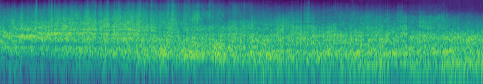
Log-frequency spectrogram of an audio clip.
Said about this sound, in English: If you've not had your bins emptied around Coningsby, I do apologise, but there are typhoons taking off, so, you know, takes precedent.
